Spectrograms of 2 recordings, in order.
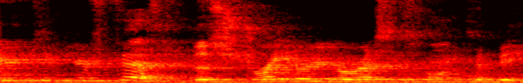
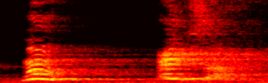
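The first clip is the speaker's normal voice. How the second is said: drill command shout; 12 semitones higher, slower than usual. Real, not acted. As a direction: snap the command out to the class. Instructor calling drill commands.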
